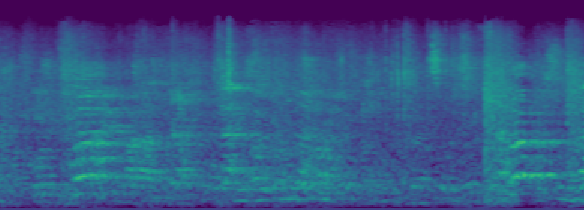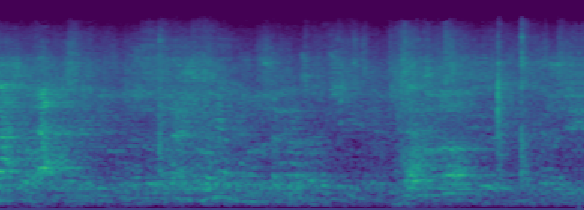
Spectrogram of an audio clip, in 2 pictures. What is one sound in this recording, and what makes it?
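Men shout encouragement in an echoing hall.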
